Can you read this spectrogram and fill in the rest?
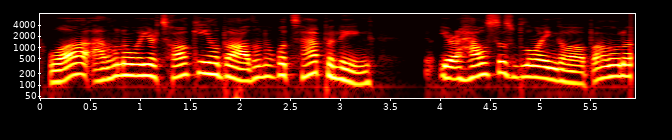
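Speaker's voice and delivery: feigning innocence while wrecking their house; mock innocent. Typing fake innocence while griefing.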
